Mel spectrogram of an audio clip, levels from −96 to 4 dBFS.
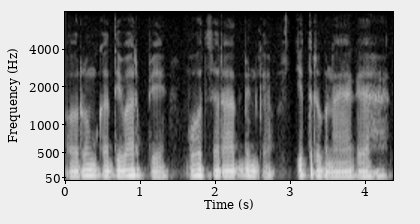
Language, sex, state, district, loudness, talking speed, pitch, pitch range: Hindi, male, Jharkhand, Palamu, -17 LUFS, 180 wpm, 85 Hz, 80-90 Hz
